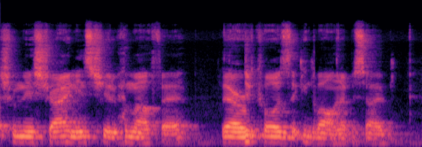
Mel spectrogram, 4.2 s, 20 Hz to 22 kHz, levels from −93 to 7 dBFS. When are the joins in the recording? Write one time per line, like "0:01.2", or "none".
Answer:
0:01.2
0:02.4
0:03.1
